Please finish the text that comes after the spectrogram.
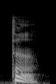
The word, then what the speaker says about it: teint: Teindre, teint. Okay, as usual, final T not pronounced.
